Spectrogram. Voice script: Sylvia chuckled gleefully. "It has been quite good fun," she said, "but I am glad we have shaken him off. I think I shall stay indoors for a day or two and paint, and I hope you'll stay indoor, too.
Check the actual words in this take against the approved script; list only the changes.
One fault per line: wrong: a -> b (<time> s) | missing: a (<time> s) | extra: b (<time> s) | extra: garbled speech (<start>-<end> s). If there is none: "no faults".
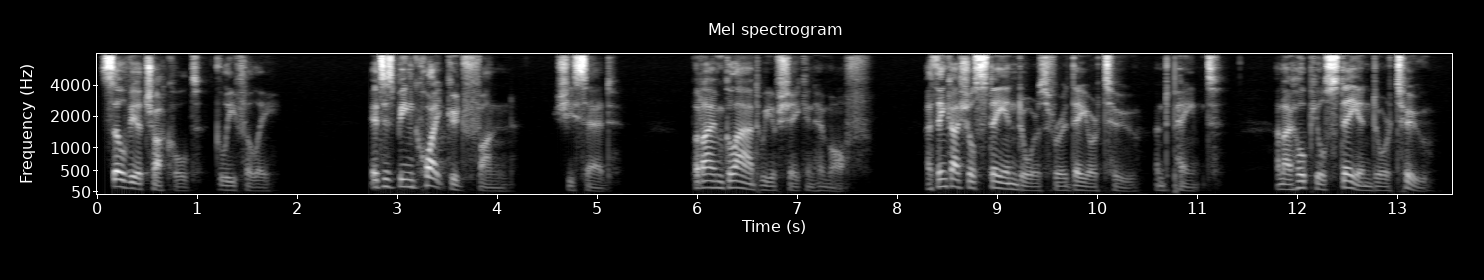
no faults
